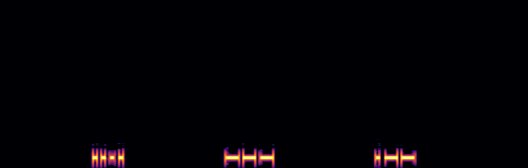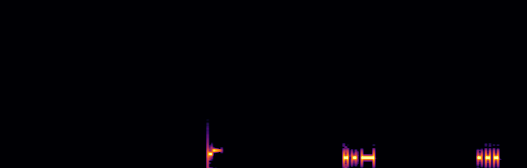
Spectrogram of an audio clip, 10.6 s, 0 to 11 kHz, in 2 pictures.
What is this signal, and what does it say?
Morse code, heard as a keyed tone, about 27 wpm, spaced as for 8 wpm, 700 Hz. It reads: HOW US
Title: 8x Character Spacing - Top 200 Words - 28wpm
